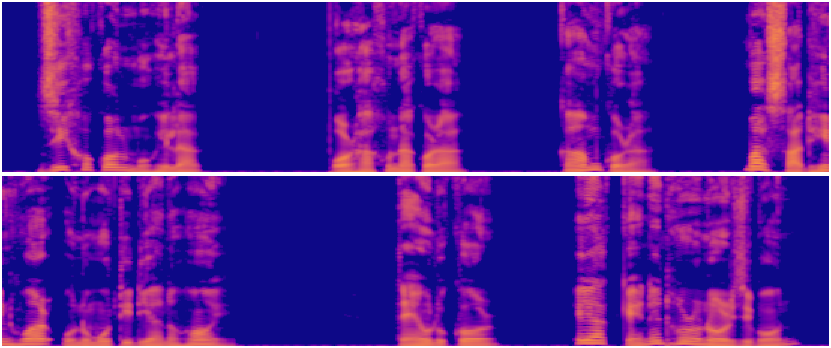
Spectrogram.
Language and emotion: Assamese, sad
